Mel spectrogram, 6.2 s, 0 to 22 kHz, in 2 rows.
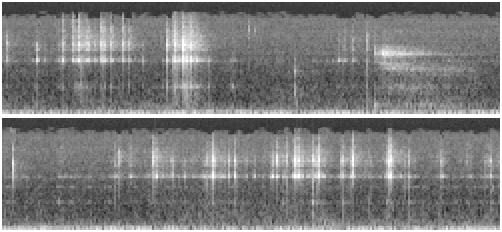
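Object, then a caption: Textured plastic goblet. Long pale nails tap and scratch the diamond-textured outer surface of a hollow, apparently empty turquoise plastic goblet with a stem, held in one hand. Quick, light, clicky taps carry a short, bright ring around 3 kHz, with a brief scratchy sweep in the middle over a steady low background hum.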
